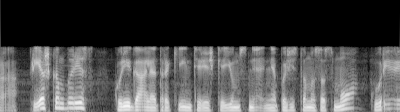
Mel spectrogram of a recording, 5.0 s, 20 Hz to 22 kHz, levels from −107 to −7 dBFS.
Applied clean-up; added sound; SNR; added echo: neural separator model SepFormer WHAM!.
